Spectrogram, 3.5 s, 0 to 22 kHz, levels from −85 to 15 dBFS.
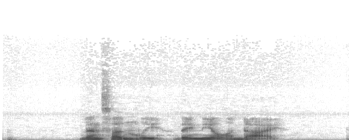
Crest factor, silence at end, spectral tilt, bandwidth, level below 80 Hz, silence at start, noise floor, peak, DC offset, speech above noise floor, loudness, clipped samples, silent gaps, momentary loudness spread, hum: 18 dB; 0.7 s; -8 dB/octave; 14 kHz; -42 dBFS; 0.1 s; -53 dBFS; -2 dBFS; under 0.1%; 35 dB; -19 LUFS; under 0.1%; none; 8 LU; none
